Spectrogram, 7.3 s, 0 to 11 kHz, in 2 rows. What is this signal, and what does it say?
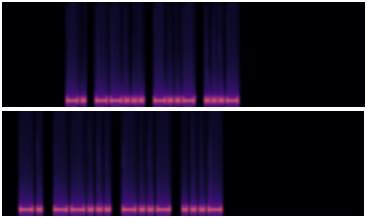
Morse code, heard as a keyed tone, about 35 wpm, 700 Hz. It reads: N7XV N7XV
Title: Speed Racing - USA Call Signs 28wpm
